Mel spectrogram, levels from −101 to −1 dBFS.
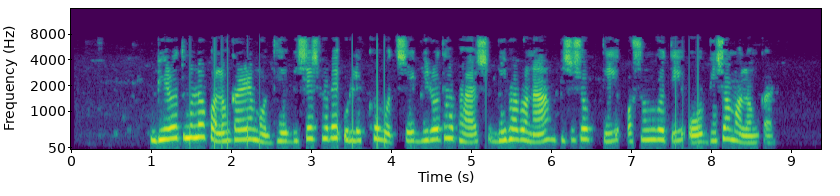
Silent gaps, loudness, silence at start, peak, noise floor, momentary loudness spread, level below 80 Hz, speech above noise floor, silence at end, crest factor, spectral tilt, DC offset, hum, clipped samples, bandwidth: none; -15 LUFS; 1 s; -2 dBFS; -63 dBFS; 9 LU; -52 dBFS; 48 dB; 0.6 s; 14 dB; -3 dB/octave; under 0.1%; none; under 0.1%; 7.8 kHz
